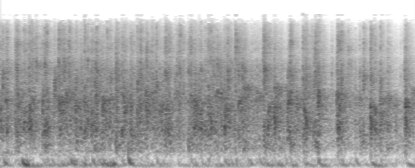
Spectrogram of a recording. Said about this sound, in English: And I think a round of applause at that stage to our panel.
